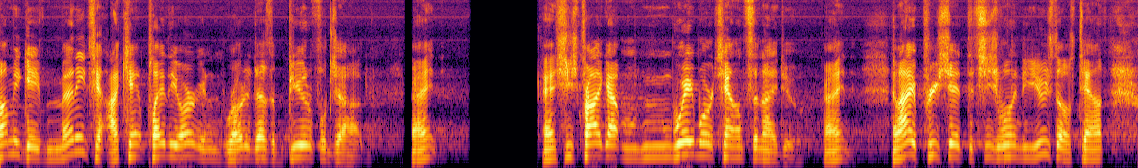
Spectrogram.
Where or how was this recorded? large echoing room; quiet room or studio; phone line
large echoing room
